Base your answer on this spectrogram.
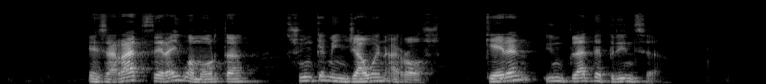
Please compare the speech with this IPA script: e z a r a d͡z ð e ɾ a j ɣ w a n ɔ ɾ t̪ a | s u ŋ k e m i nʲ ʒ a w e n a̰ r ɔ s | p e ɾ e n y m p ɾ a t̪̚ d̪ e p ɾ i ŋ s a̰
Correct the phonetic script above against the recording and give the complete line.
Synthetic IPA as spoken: e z a r a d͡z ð e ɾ a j ɣ w a m ɔ ɾ t̪ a | s u ŋ k e m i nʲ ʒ a w e n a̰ r ɔ s | k e ɾ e n y m p l a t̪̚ d̪ e p ɾ i n s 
